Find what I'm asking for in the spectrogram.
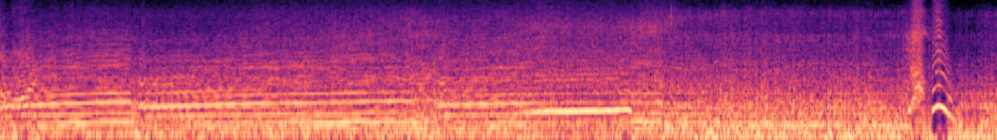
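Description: A big bike motorcycle ridden through traffic in Bacoor: a loud, close engine climbs in pitch through several gears with sharp shifts, then a brief passing whine near the end.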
